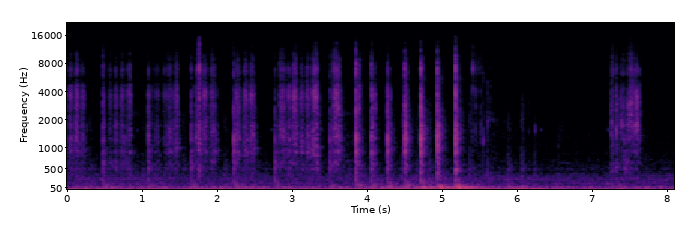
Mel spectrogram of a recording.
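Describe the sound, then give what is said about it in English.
A pen scratches across paper as notes are written by hand, in many quick, rasping strokes that come in short bursts, with brief pauses between words and a faster run near the middle. “Hold on, let me write that down. That's going to go on the memoir.”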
